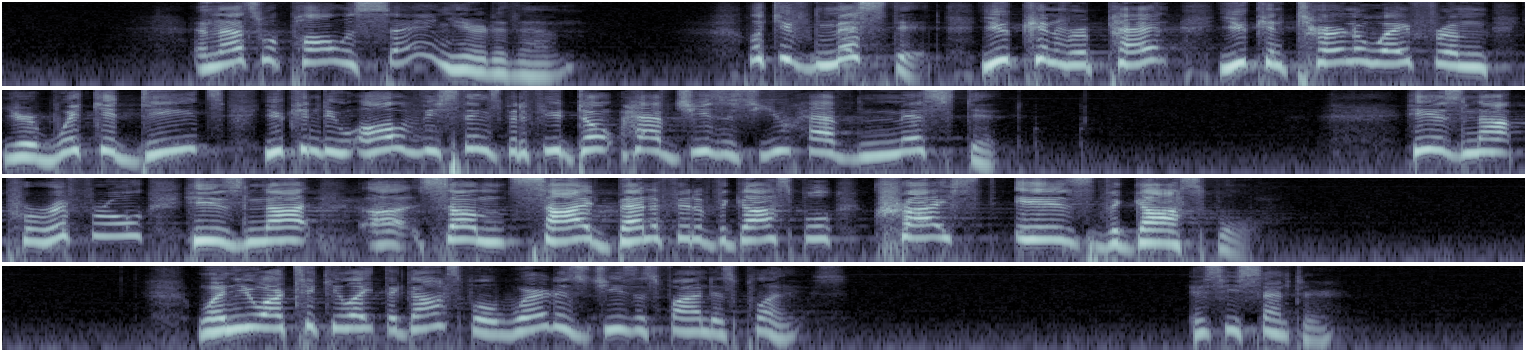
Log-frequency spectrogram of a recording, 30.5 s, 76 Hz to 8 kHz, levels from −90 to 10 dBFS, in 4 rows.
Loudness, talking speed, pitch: -18 LUFS, 145 wpm, 230 Hz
